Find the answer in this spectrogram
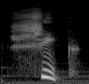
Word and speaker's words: chic: The first word is pronounced as chic and not chic. It's chic.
